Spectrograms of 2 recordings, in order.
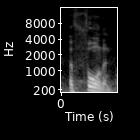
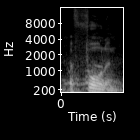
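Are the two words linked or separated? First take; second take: linked; linked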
